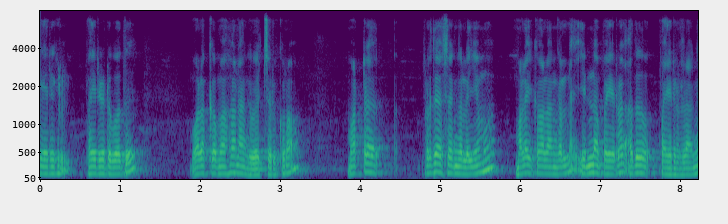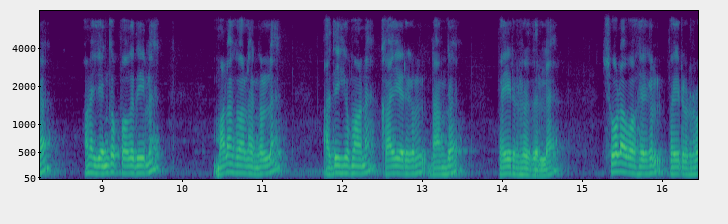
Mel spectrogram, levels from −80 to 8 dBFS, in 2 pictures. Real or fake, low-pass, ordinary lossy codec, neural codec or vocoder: real; 7.2 kHz; Opus, 16 kbps; none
